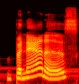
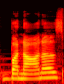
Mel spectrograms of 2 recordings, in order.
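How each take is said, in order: First: It is said in a plain American accent. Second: It is said in an English accent. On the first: The word does not rhyme with piranhas. "and it didn't rhyme" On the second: The word rhymes with piranhas. "if you read it as bananas, piranhas, it rhymed"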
